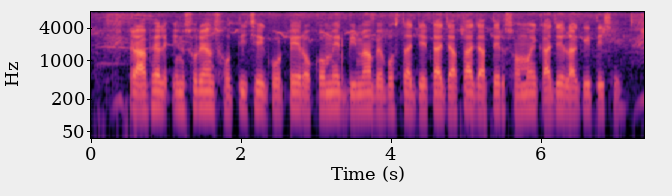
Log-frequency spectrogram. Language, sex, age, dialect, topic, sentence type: Bengali, male, 18-24, Western, banking, statement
